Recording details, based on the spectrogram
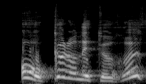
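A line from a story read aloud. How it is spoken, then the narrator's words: Old woman exclaiming. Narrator (French): s'écria la vieille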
